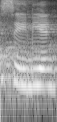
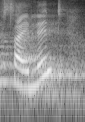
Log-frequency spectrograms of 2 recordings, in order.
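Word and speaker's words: salient: तो इट इज़ जो आप प्रोनाउंस अगर प्रोनाउंसिएशन की बात करें तो वो क्या है, सेलिएंट है। इंस्टेड ऑफ साइलेंट उसको हम प्रोनाउंस कैसे करते हैं, सेलिएंट।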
